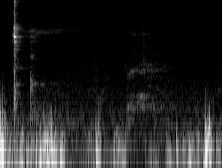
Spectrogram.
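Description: A single short metallic clink just after the start, followed by low, uneven rumble of wind on the microphone.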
